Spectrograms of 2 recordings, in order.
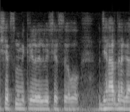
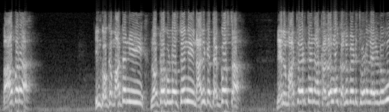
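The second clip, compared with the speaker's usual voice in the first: much higher, much louder furious shouting threat; Balakrishna doing Rajinikanth lines; 13 semitones higher, 11 dB louder than usual. Retold or imitated. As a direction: roar the village chief's verdict at the upstart. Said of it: "Rajinikanth గారి డైలాగులు బాలయ్య గారు చెప్తే".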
